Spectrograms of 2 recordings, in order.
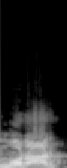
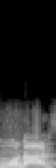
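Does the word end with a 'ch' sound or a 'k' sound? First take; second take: k; ch. First: The word ends with a 'k' sound. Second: The word ends with a 'ch' sound. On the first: The speaker calls it right. "मोनार्क पढ़ेंगे" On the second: The speaker calls it wrong. "इसको मोनार्च नहीं पढ़ेंगे"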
